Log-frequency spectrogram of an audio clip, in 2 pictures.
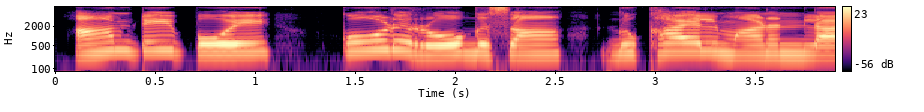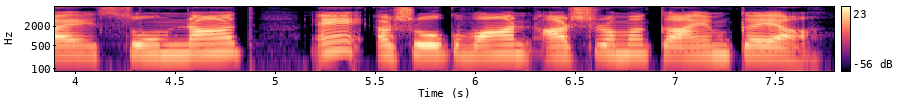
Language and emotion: Sindhi, neutral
